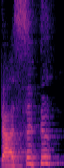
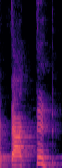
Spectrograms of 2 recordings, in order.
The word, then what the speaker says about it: tacit: Okay, next what we have is called TET, हाँ pronounce it टैसिट या टैक्टिट कॉन्ट्रैक्ट, टैक्टिट।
